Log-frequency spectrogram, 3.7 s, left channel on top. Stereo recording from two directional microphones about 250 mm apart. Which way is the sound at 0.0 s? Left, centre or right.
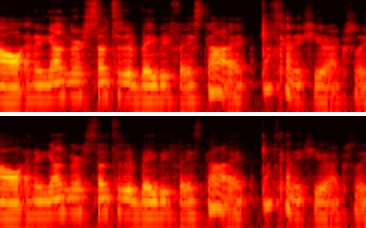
Left.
